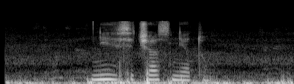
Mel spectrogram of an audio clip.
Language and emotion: Russian, neutral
